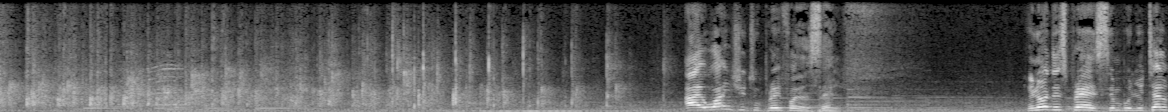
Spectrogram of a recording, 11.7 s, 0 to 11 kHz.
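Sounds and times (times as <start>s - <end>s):
audience clapping hands: 0.0s - 6.9s
steady sustained musical tones humming: 0.2s - 11.6s
speech: 6.9s - 8.6s, 10.3s - 11.6s.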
